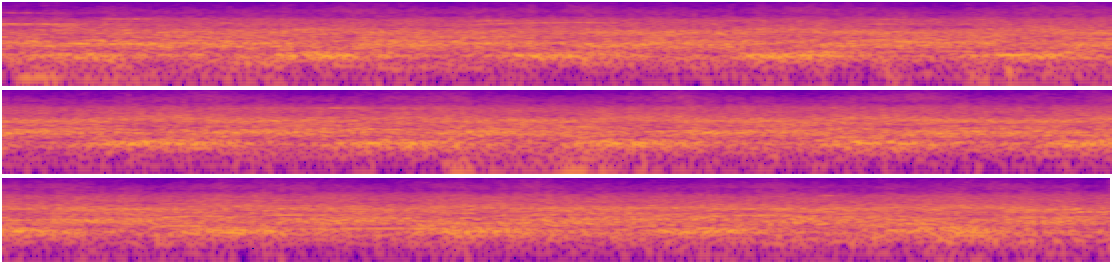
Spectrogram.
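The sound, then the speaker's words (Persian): Stadium crowd chanting insulting slogans in unison at an Iranian football ground, a loud, unbroken roar of many voices with rhythmic swells throughout. “اما بریم رو شعارهای توهین‌آمیز که اونم چند بخشه، کم زهر و خیلی زهردار. این صدا رو بشنوی.”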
